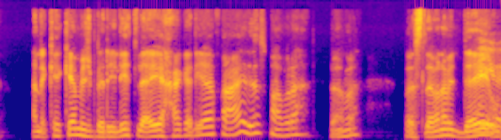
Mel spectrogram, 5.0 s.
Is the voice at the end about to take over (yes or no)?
no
